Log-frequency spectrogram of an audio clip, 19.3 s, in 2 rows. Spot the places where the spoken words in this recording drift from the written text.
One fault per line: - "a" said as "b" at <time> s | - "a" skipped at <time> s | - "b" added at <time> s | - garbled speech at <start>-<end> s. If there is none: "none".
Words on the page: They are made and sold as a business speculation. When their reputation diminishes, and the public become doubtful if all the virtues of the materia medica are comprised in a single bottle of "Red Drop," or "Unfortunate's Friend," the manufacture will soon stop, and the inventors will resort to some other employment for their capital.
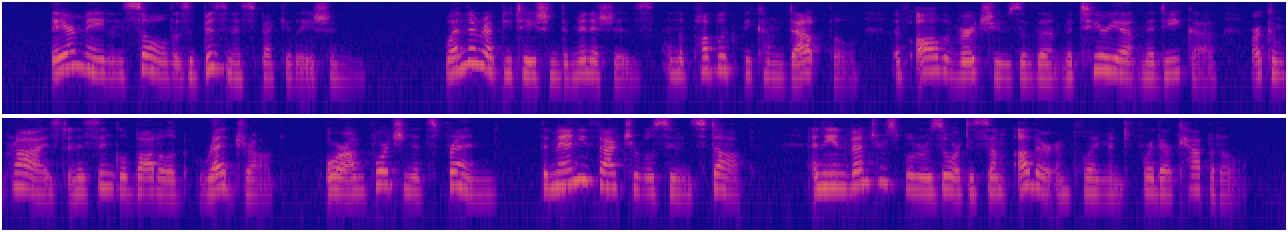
none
